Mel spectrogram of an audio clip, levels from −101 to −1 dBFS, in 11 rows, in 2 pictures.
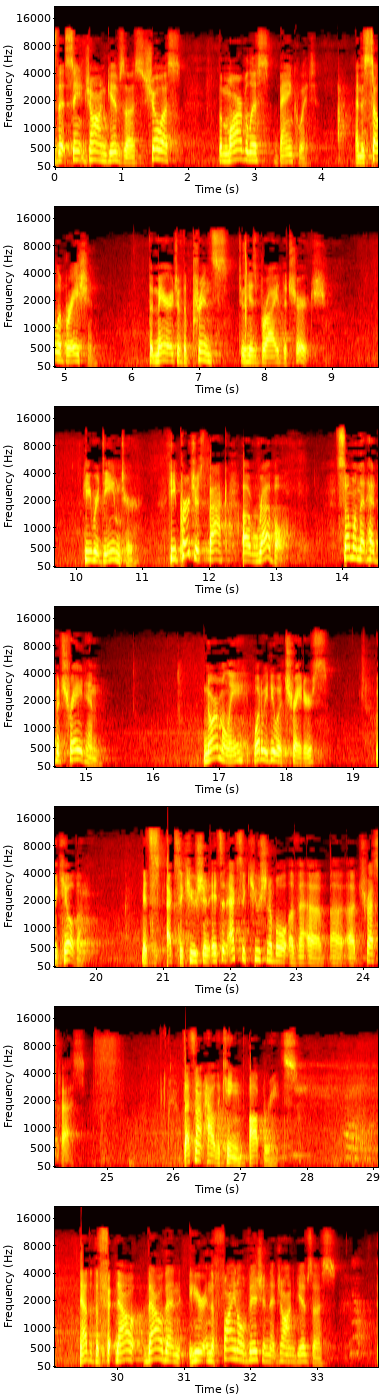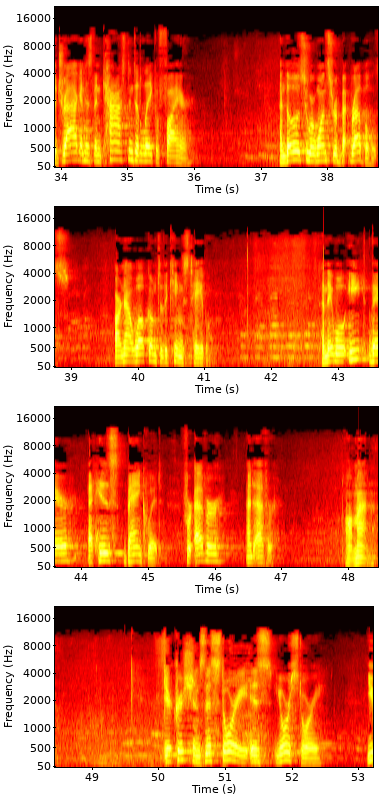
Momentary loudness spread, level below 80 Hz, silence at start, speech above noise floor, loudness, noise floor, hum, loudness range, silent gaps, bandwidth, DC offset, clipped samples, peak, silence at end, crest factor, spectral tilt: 18 LU; -64 dBFS; 0 s; 36 dB; -20 LUFS; -56 dBFS; none; 4 LU; none; 12.5 kHz; under 0.1%; under 0.1%; 0 dBFS; 0 s; 22 dB; -3.5 dB/octave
